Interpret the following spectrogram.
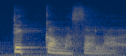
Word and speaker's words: tikka masala: about chicken Tika Masala tikka masala is the right way to say it I'm you know listening to tikka masala started saying tikka masala it's tikka masala chicken tikka masala um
